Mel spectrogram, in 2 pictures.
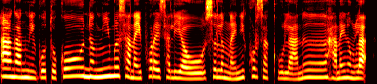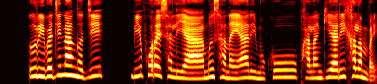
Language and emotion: Bodo, disgusted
